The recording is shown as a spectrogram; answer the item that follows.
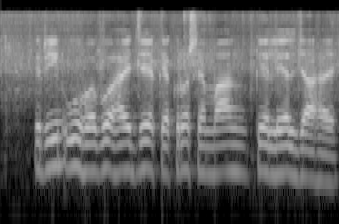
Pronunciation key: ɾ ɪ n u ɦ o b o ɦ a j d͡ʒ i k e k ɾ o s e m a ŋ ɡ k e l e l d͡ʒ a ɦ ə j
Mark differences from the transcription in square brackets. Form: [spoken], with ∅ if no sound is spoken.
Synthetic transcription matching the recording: ɾ [i] n u ɦ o b o ɦ [ə] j d͡ʒ [e] k e k ɾ o s e m a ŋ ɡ k e l e l d͡ʒ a ɦ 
